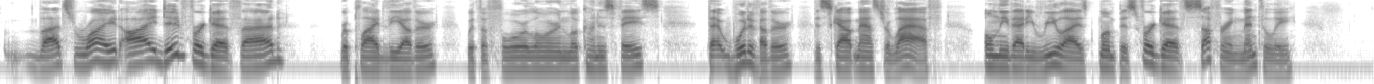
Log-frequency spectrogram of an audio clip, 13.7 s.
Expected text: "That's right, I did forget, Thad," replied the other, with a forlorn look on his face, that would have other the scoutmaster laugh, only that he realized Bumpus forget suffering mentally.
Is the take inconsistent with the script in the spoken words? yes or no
no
